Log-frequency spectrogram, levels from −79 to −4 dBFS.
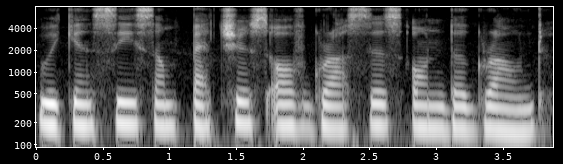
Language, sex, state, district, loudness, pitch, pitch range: English, female, Assam, Kamrup Metropolitan, -16 LUFS, 180 Hz, 170-185 Hz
